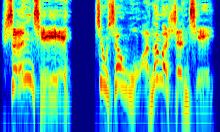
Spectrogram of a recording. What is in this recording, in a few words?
Male Human WOW, zh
